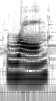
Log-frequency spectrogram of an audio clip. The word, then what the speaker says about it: wrong: Silent W often appears before R. Examples include right, wrong, wrist, and wrap. Even though the spelling starts with W, the sound starts with R.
